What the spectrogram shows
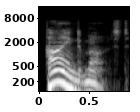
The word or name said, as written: hindmost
